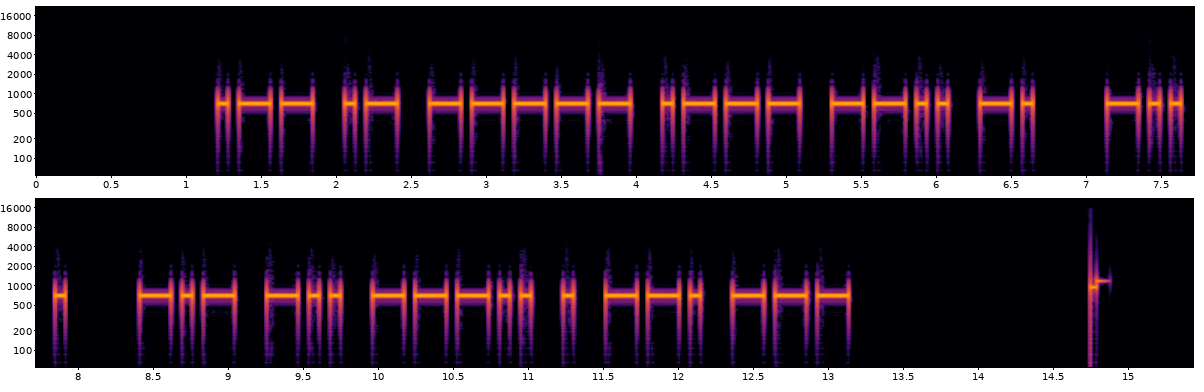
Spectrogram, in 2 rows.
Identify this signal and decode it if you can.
Morse code, heard as a keyed tone, about 17 wpm, 700 Hz. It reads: WA0JZN DE KD8EGO
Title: USA Callsign DE Callsign 17wpm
